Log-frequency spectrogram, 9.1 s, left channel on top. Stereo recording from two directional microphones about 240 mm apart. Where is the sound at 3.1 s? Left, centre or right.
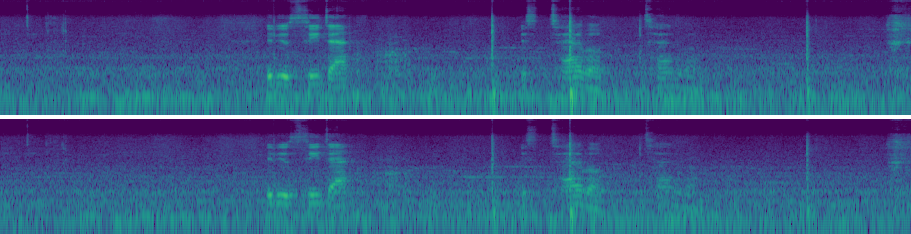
Left.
